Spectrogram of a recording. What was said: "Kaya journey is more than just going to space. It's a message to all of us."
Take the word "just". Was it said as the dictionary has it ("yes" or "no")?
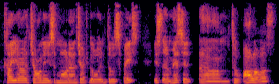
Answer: no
